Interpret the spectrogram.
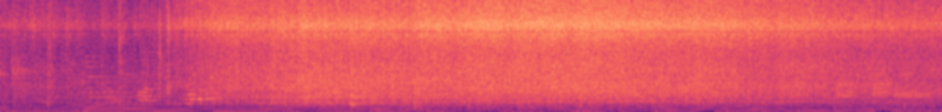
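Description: Onions and chopped tomatoes frying in hot oil in an aluminium pot, stirred with a wooden spoon. The sizzle swells about three seconds in as the wet tomatoes go in, then slowly eases toward the end.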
